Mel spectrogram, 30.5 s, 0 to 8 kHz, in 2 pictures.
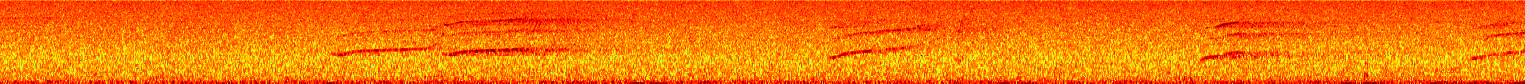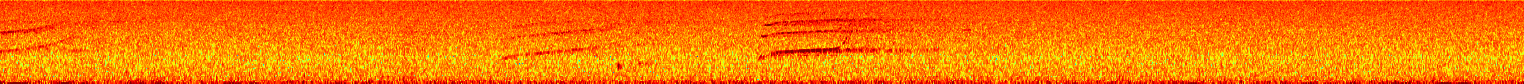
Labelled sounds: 3.3	5.3	killer whale, northern resident, A clan, AB subclan, 0.99 to 4.0 kHz
8.3	9.3	killer whale, northern resident, A clan, AB subclan, 0.90 to 2.9 kHz
12.0	12.5	killer whale, northern resident, A clan, AB subclan, 0.83 to 3.5 kHz
14.7	16.1	killer whale, northern resident, A clan, AB subclan, 0.83 to 3.1 kHz
20.6	21.3	killer whale, northern resident, A clan, AB subclan, 1.1 to 2.6 kHz
22.8	23.7	killer whale, northern resident, A clan, AB subclan, 0.86 to 4.0 kHz

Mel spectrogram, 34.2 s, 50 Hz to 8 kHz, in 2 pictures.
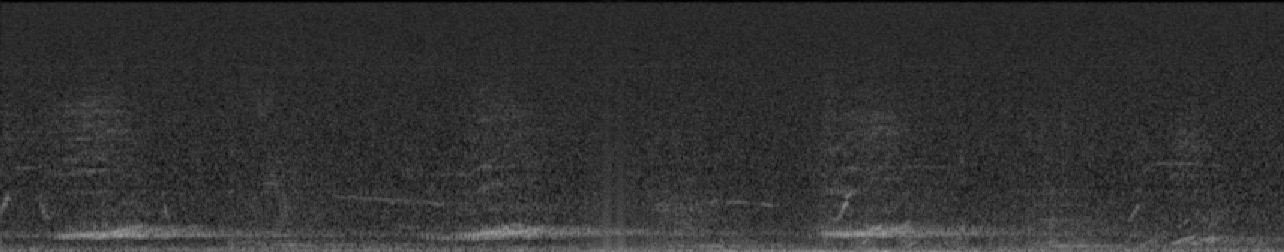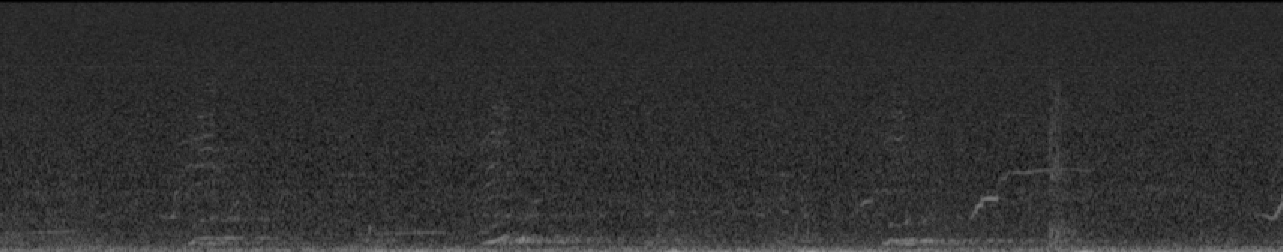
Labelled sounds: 19.6	19.9	humpback whale, 1.0 to 1.1 kHz
30.8	31.0	humpback whale, 0.96 to 1.1 kHz

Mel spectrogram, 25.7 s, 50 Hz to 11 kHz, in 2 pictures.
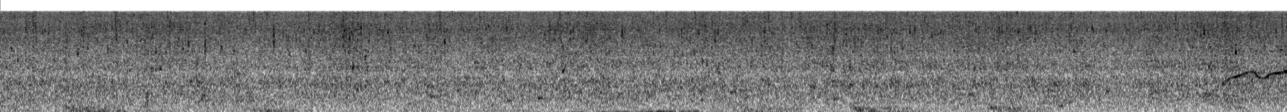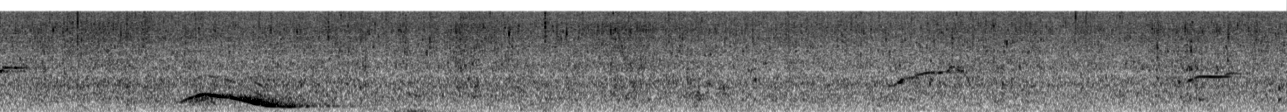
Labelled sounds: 12.2	13.2	humpback whale, 0.84 to 1.6 kHz
21.7	22.5	humpback whale, 0.78 to 1.6 kHz
24.7	25.3	humpback whale, 0.94 to 1.2 kHz

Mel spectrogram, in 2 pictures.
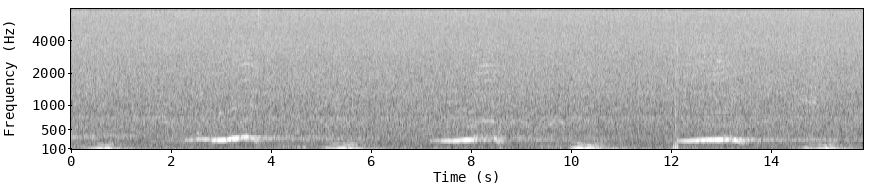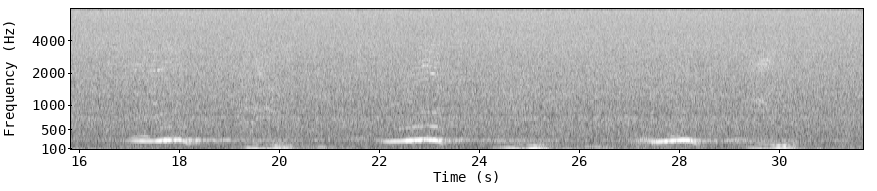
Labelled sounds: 15.6	15.8	humpback whale, 1.1 to 1.2 kHz
22.8	23.1	humpback whale, 2.2 to 2.4 kHz
29.5	29.8	humpback whale, 2.3 to 2.5 kHz

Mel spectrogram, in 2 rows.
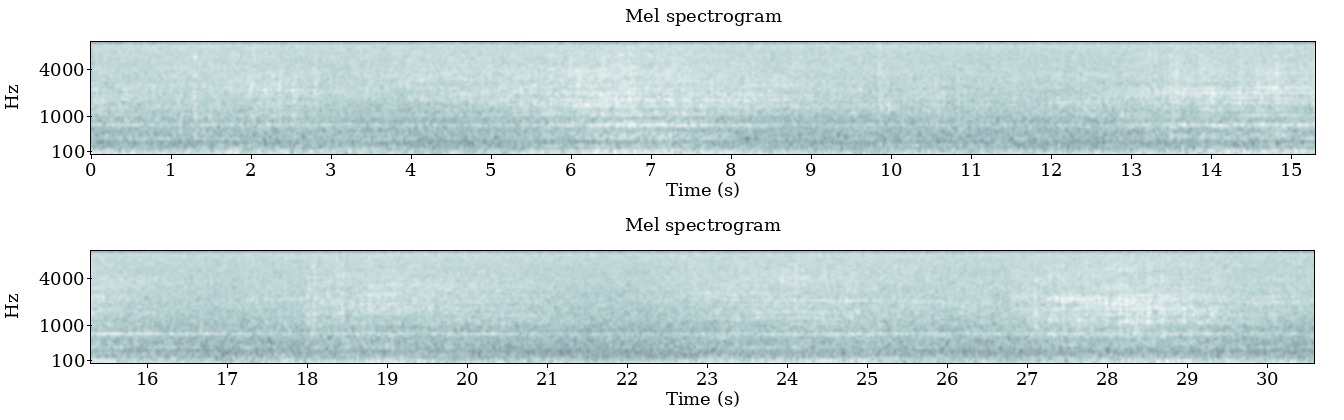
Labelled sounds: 27.2	27.7	vessel noise, 2.1 to 2.6 kHz

